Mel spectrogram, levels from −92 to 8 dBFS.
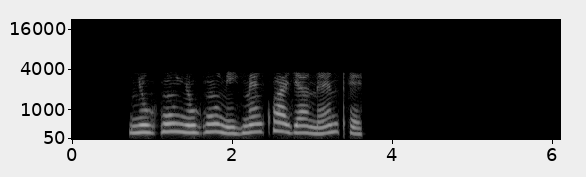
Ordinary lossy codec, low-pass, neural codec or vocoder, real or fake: Opus, 64 kbps; 3.6 kHz; codec, 16 kHz, 16 kbps, FreqCodec, larger model; fake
